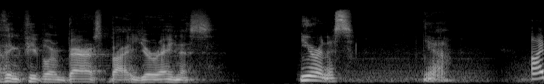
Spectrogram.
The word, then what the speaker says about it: Uranus: people are embarrassed by Uranus Uranus yeah I pronounce the planet's name Uranus which is very likely closer to the original pronunciation of the name of the god after whom it was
